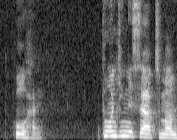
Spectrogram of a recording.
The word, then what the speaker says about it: Jorge: called me George and everyone pronounced my name the Spanish way Jorge pointing this out to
